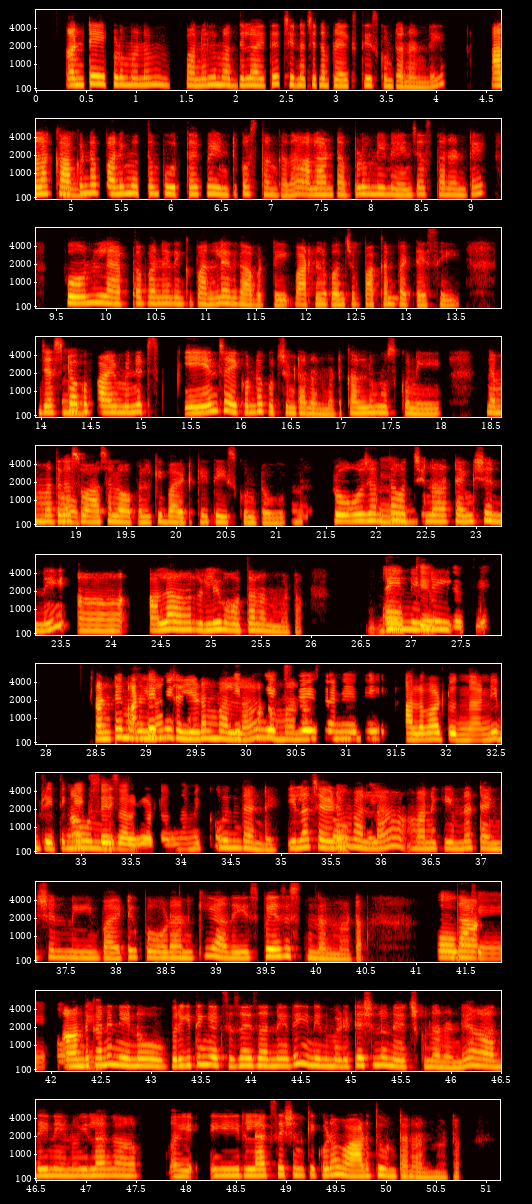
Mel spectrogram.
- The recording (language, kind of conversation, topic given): Telugu, podcast, పని తర్వాత మానసికంగా రిలాక్స్ కావడానికి మీరు ఏ పనులు చేస్తారు?
- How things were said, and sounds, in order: in English: "బ్రేక్స్"; other background noise; in English: "ఫోన్, ల్యాప్టాప్"; in English: "జస్ట్"; in English: "ఫైవ్ మినిట్స్"; tapping; in English: "టెన్షన్‌ని"; in English: "రిలీవ్"; in English: "బ్రీతింగ్ ఎక్సర్సైజ్"; in English: "బ్రీతింగ్ ఎక్ససైజ్"; in English: "టెన్షన్‌ని"; in English: "స్పేస్"; in English: "బ్రీతింగ్ ఎక్ససైజ్"; in English: "మెడిటేషన్‌లొ"; in English: "రిలాక్సేషన్‌కి"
